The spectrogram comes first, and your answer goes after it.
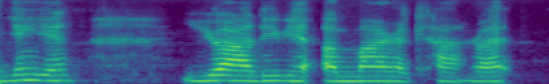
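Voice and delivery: plain

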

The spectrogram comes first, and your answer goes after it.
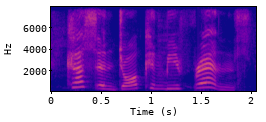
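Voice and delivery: plain

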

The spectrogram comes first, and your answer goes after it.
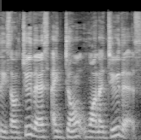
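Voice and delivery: plain

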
